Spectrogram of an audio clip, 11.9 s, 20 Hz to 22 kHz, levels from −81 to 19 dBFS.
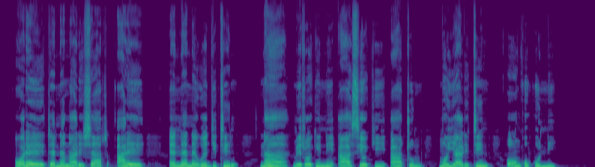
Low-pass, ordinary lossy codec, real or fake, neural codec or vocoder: none; none; fake; vocoder, 44.1 kHz, 128 mel bands every 512 samples, BigVGAN v2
